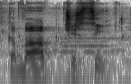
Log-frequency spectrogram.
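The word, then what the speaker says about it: Kebapçısı: Okay, the C with the yeah version. This is called ch, so it's Kebab Chisi.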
